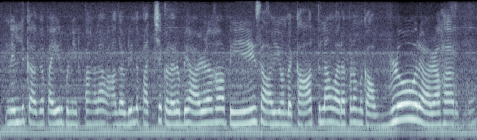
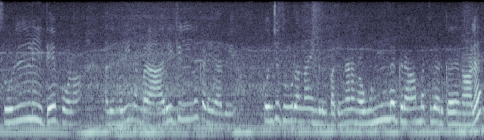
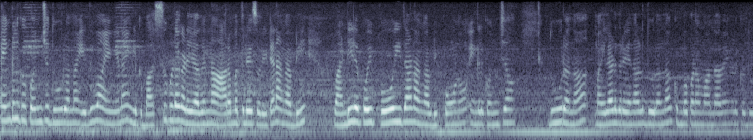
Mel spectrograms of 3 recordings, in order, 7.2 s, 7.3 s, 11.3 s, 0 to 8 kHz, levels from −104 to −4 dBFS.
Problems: constant background noise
